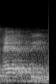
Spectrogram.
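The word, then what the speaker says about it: Hapi: you remember last week we mentioned one name happy and I looked up the pronunciation I thought surely that's half higher or something weird like that it's not it's happy which is is ironic because after all these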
